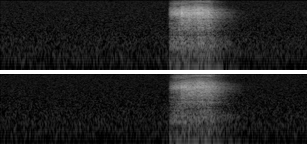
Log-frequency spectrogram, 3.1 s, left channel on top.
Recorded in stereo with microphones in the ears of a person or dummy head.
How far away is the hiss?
About 2.0 m.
